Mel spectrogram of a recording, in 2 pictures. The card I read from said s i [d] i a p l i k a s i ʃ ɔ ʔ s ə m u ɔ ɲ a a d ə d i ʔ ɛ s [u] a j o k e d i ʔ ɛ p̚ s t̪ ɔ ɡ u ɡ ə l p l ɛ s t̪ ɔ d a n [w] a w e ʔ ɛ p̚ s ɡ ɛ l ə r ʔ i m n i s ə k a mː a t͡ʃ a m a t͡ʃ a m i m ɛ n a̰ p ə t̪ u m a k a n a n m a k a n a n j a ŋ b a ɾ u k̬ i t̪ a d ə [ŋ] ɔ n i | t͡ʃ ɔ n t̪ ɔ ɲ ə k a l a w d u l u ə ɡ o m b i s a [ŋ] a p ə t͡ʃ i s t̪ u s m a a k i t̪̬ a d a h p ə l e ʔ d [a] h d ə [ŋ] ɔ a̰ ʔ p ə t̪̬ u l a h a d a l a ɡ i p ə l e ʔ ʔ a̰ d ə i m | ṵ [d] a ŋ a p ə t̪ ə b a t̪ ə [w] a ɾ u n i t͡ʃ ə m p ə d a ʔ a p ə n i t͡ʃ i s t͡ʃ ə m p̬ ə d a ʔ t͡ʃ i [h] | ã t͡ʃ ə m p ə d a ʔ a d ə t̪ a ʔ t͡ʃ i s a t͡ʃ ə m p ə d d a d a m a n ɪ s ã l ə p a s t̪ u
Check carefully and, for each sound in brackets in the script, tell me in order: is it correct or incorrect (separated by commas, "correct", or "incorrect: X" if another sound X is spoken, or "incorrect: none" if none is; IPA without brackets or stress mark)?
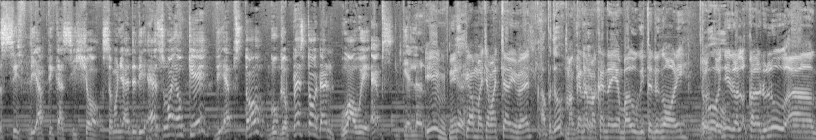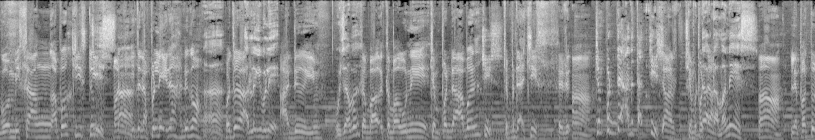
correct, incorrect: w, correct, correct, correct, correct, correct, incorrect: d͡ʒ, incorrect: b, incorrect: s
